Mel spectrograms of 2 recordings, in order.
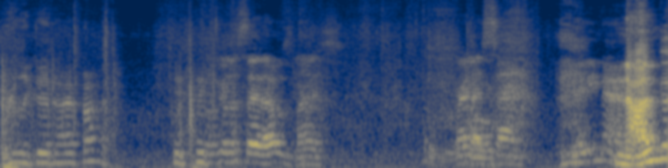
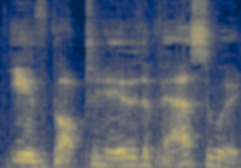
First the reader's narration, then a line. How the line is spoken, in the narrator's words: she growls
